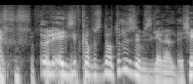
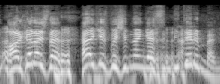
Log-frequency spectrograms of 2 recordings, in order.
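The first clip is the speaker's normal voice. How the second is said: loud, high rallying call to the group; rally the survivors like a self-made alpha leader; hammed-up leader yelling to follow him; commanding leader shout; 8 semitones higher, 4 dB louder than usual. Playing take-charge leader on island.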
